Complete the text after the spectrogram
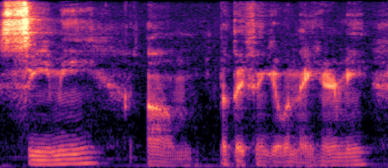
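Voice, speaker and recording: Very deep and low in pitch, a man speaks with vocal fry and ordinary pitch variation. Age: 20s. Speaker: video blogger. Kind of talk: casual chat. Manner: hesitant, many fillers.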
